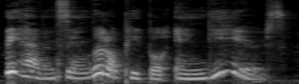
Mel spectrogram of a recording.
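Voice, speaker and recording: Giant's wife: motherly, soft, sympathetic, a little higher than the narrator, put on by a woman. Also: big pitch swings, normal speed, slightly rough, full character voice. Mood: kindly.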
